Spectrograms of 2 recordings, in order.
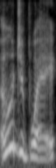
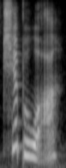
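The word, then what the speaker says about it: Ojibwe: little note about terminology which includes how to pronounce oju which is not in the looking back for Kristen on the trail the first White settlers mispronounced oju as Chipawa so that name was used during H's time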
